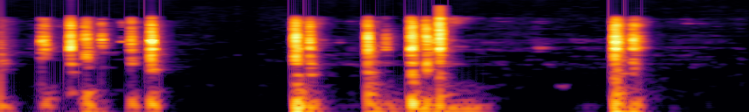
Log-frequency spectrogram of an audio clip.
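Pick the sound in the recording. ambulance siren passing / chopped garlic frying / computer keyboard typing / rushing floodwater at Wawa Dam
computer keyboard typing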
